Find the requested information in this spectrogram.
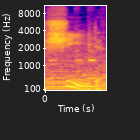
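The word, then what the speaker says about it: Sidhe: Shadowrun Community um Salish Sheed okay oh if it's Sheed then yeah that is more of a Celtic pronunciation um anyway uh because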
